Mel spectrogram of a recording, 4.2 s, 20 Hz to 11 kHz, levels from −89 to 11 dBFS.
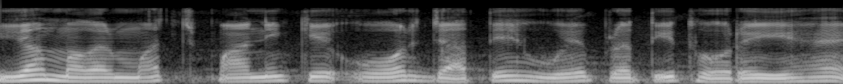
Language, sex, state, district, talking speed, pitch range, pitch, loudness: Hindi, male, Jharkhand, Ranchi, 155 wpm, 140-165 Hz, 150 Hz, -16 LUFS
